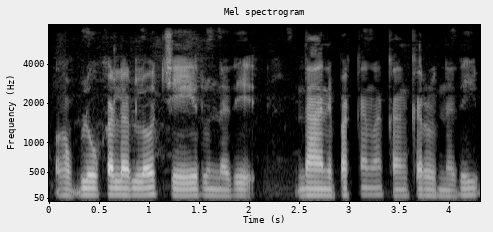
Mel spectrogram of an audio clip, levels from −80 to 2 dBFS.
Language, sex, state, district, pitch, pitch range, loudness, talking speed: Telugu, male, Telangana, Mahabubabad, 105 Hz, 105-110 Hz, -21 LUFS, 125 wpm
